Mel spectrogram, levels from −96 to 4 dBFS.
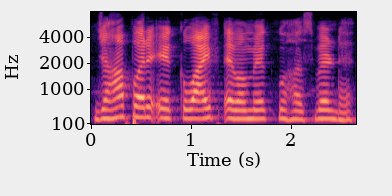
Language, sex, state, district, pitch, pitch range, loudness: Hindi, female, Jharkhand, Garhwa, 230 Hz, 225-240 Hz, -16 LUFS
